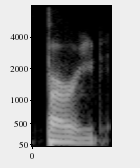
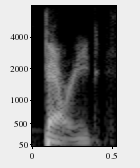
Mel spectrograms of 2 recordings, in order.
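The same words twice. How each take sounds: First: It has a Midwestern-sounding vowel. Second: It has a standard-sounding vowel. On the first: The speaker calls it wrong. "I said buried; Your Midwestern is rubbing off on me" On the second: The speaker calls it right. "it's buried"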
